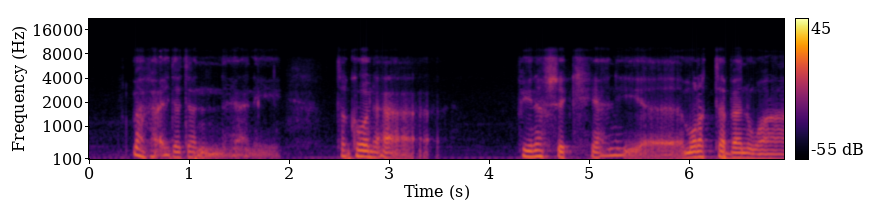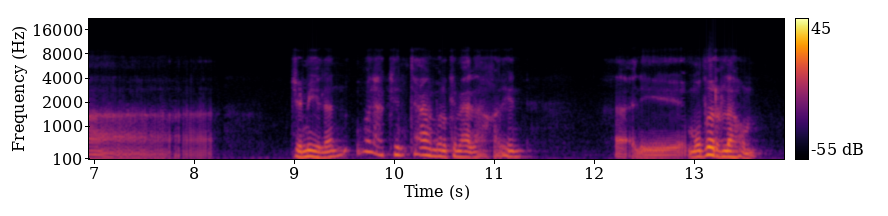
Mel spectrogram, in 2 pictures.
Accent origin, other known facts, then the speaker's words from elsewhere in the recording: Saudi Arabia; إذن موقفي أنا كسعودي من تركيا هو نفس موقفي من إيران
